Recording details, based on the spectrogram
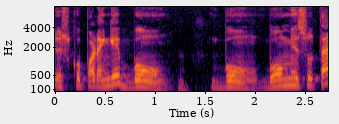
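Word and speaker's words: bon: एन को बी ओ एन तो इसको पढ़ेंगे बो बो बो मीस होता है गुड एस ओ एन तो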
